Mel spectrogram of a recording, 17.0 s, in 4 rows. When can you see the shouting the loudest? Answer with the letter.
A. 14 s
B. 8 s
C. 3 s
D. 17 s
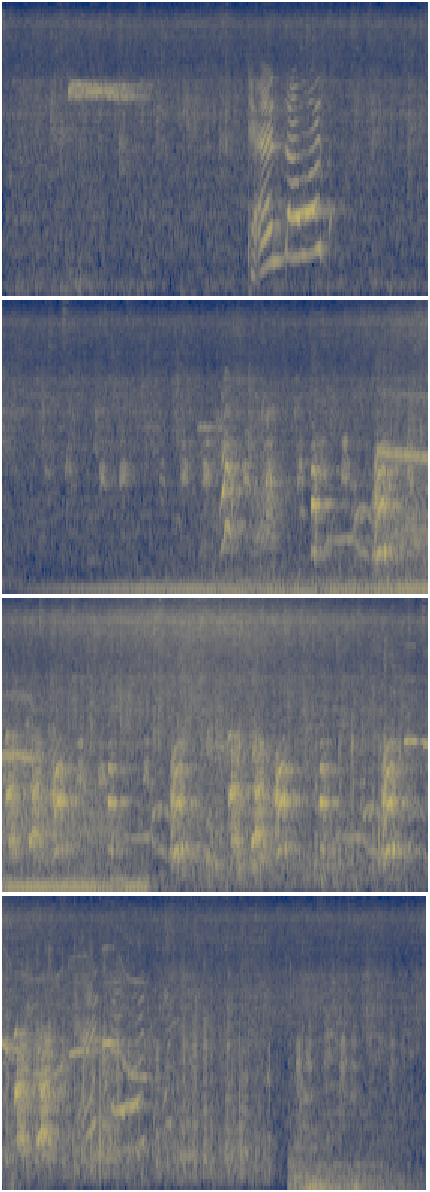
C.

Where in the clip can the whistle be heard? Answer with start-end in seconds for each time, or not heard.
0.7-1.5, 8.0-9.8, 12.5-14.3.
